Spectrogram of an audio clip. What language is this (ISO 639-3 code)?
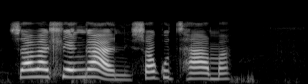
tso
